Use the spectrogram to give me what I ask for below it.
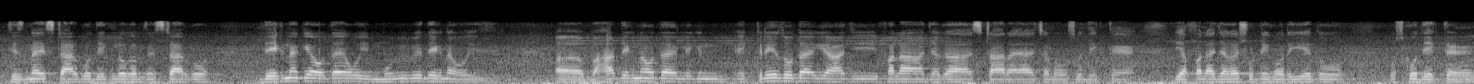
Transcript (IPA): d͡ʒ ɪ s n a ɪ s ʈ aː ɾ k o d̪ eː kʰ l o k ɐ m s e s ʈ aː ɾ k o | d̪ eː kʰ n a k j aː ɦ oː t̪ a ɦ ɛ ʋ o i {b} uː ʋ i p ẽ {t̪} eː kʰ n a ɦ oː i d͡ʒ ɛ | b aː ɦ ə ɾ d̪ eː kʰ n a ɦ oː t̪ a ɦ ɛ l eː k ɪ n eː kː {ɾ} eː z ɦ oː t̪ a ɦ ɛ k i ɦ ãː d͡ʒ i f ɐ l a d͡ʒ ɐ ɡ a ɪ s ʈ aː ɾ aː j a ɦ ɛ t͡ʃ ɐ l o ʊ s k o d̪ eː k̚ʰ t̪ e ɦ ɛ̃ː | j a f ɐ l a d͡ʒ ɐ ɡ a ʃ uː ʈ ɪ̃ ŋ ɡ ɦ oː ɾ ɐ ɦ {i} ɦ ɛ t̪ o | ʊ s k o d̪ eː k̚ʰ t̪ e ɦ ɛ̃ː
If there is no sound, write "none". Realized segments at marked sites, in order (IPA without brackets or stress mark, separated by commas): m, d̪, ɾ, i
